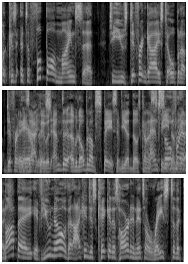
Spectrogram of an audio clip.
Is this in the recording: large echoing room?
no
